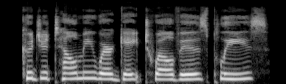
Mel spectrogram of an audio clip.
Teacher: In natural speech, could you sounds like could ya.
